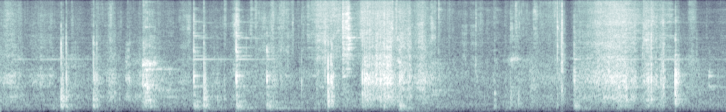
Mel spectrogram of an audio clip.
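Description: A clear plastic fluid tube being handled and pulled from the transfer case fill point: irregular small clicks and clinks, with two short bursts of rustling hiss about four and seven seconds in.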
